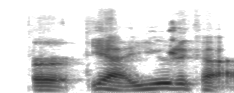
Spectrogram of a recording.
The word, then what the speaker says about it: Utica: Utica, I think it's called. If that's how you pronounce it.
